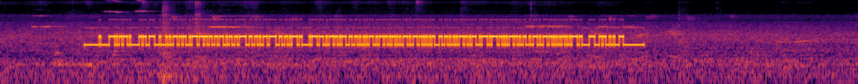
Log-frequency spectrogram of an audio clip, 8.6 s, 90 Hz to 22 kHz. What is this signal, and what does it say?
RTTY (75 baud, 850 Hz shift), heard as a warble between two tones, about 1600 Hz centre, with the noise of a subway station. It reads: LOKALE INITIATIEVEN ZIJN DAARBIJ ZEER WAARDEVOL.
